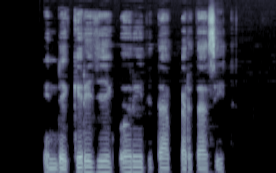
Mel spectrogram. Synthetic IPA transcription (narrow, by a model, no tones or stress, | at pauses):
ʔɪnd̪ɛkːɛɾɪd͡ʒeːkʼoɾeːt̪ɪt̪aːppːɐɾt̪aːsiːt̪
